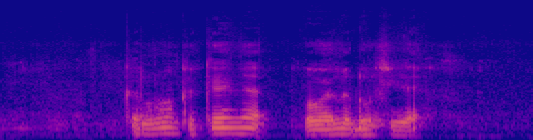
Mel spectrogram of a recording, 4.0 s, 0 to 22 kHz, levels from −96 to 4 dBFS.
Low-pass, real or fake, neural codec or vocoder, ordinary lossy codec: none; fake; codec, 44.1 kHz, 3.4 kbps, Pupu-Codec; none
